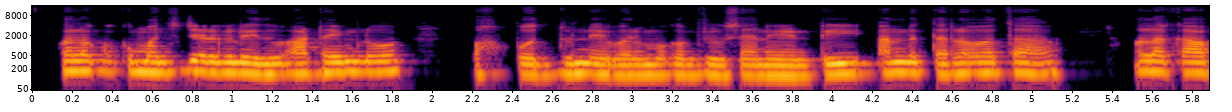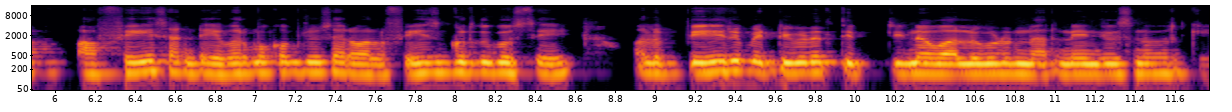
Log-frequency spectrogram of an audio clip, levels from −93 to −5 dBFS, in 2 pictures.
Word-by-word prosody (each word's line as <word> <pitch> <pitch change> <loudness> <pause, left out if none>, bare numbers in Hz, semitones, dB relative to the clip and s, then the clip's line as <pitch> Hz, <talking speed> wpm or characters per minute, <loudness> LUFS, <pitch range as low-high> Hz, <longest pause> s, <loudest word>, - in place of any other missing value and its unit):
వాళ్ళకొక 175 -1 -2
మంచి 160 +1 -1
జరగలేదు 155 -3 +2
ఆ - - +2
టైంలో, 165 +1 +1 0.5
"ఆహ్! 140 - -14
పొద్దున్నే 145 +1 0
ఎవరి 135 0 -1
మొఖం 135 0 -3
చూసాను 130 0 -1
ఏంటి?" 125 +3 0 0.2
అన్న 160 0 +2
తర్వాత 155 +2 -2 0.6
వాళ్ళకి 170 -1 -1 0.4
ఆ - - -1
ఫేస్ 165 +2 +1
అంటే 150 -1 -2
ఎవరి 150 +2 -1
మొఖం 160 0 -1
చూసారో 160 -2 0
వాళ్ళ 135 -1 -3
ఫేస్ 155 +1 +1
గుర్తుకొస్తే 155 -2 +1 0.4
వాళ్ళ 150 - -1 0.2
పేరు 165 +3 +5
పెట్టి 155 -1 +2
కూడా 160 0 +3
తిట్టిన 285 - 0
వాళ్ళు 140 0 +5
కూడా 145 - +3
ఉన్నారు 140 0 +2
నేను 140 0 +4
చూసిన 145 +1 0
వరకి. 145 -2 -10
155 Hz, 175 wpm, -24 LUFS, 140-160 Hz, 0.6 s, పేరు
